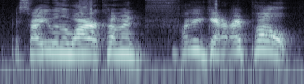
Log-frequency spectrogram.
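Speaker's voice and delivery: loud taunting yell; shouting at fish. Pretend. Yelling at fish.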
